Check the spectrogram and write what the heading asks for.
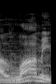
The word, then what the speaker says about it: Lamy: happens i took my lamy pen pronounced like mommy in the words of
